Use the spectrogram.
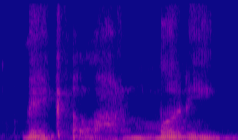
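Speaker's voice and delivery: hushed aside, voice dropped to a whisper. Acted. Ranting about a promoter, whispers the real business model. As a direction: let the secret slip out in a whisper.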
